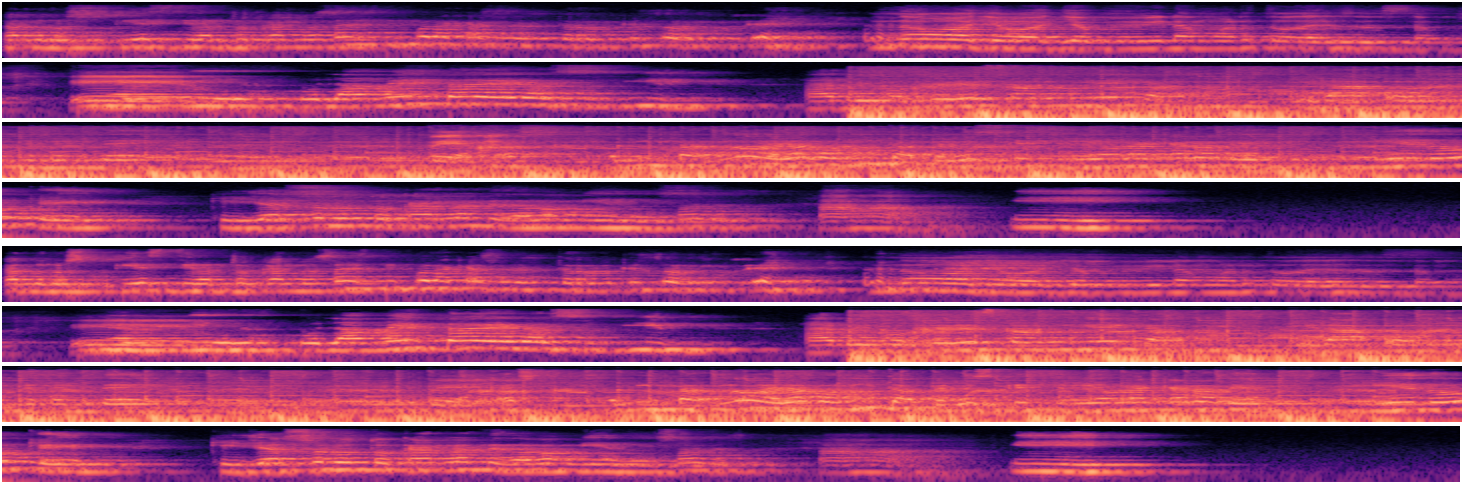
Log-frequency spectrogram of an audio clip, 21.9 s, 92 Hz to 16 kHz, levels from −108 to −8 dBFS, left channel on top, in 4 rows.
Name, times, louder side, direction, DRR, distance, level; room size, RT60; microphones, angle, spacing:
voice 1, 0.0-3.9 5.7-8.0 8.5-10.0 10.3-12.1 12.8-12.9 13.2-16.9 17.2-19.2 20.2-20.7, right 2 dB, 65° right, 7 dB, 7.8 m, -31 dB
voice 2, 3.2-6.3 12.5-12.9 19.5-20.0, left 3 dB, 90° left, 8 dB, 6.3 m, -34 dB
sound 1, 8.6-16.2, equal, 30° right, 6.0 m, -28 dB
29.5 x 20.5 x 8.8 m, 0.65 s
head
